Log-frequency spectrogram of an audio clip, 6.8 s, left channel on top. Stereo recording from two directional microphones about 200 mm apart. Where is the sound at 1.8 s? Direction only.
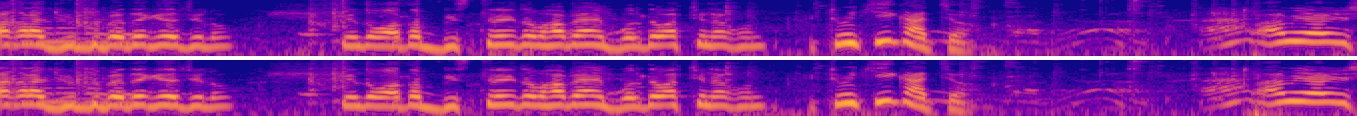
5° right (ahead or behind).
